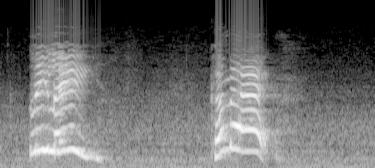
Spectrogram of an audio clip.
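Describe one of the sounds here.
A young man speaks loudly and with animation close to a microphone.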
